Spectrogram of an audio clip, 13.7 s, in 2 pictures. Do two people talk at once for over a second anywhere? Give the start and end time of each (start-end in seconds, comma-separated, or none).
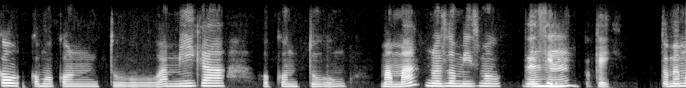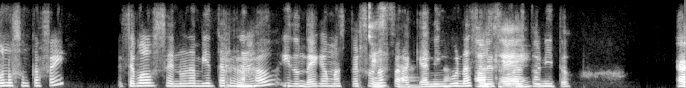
10.6-12.2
